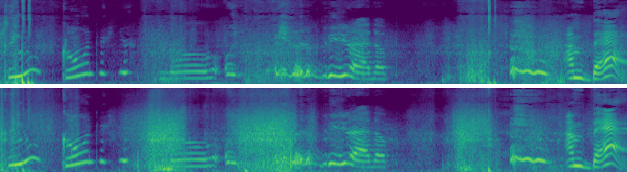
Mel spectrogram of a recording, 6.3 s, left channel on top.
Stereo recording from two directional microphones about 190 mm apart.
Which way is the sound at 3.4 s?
25° left (ahead or behind).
